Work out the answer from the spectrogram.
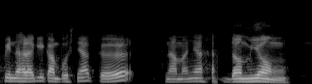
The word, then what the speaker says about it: Tongmyong: Kemudian beliau sekarang pindah lagi kampusnya ke namanya Domyong. Tulisannya Tomyong tapi dibacanya Pak Rektor Domyong katanya dibacanya.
